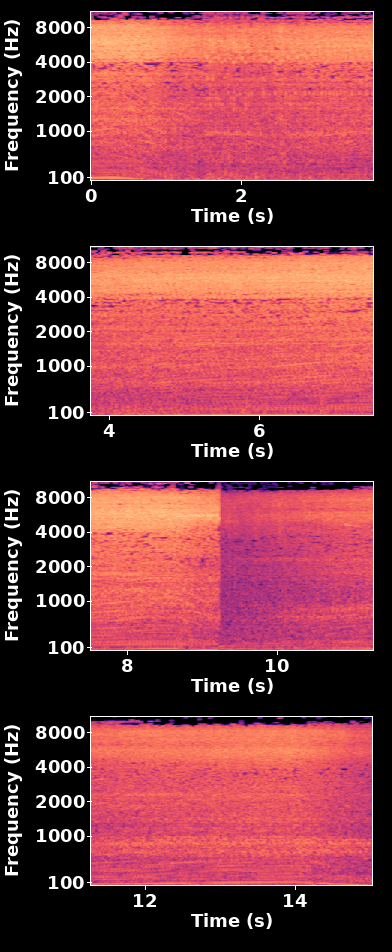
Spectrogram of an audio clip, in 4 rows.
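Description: Hyundai Verna 1.6 engine running at idle, its pitch rising and dropping a little a few times. A loud hiss over the engine note stops suddenly about nine seconds in.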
